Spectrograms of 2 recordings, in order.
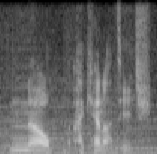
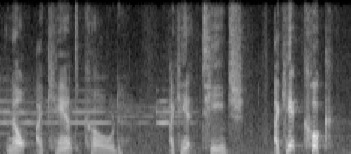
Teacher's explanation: No, I cannot teach. However, in fast speech, many Americans reduce cannot to can't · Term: short form of cannot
